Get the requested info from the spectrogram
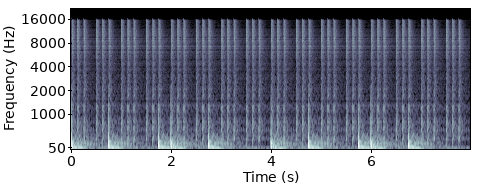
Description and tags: Just a drum loop :) (created with Flstudio mobile)
synth, dubstep, drums, 120bpm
